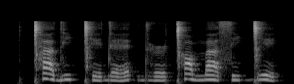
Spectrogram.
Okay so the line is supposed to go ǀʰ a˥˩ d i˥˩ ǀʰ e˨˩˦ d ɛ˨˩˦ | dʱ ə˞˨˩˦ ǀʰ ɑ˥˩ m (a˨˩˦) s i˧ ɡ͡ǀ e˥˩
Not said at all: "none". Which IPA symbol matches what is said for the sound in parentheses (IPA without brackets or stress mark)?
a˥˩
